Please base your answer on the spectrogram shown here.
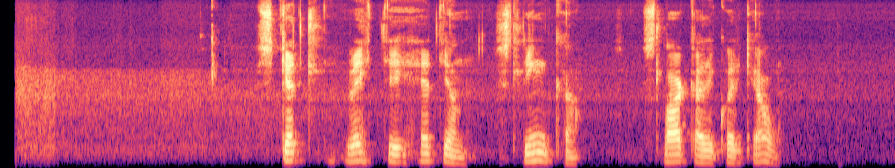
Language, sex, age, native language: Icelandic, male, 50-59, Icelandic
